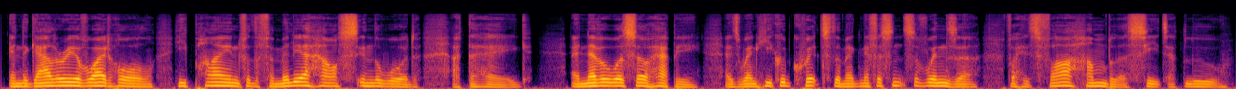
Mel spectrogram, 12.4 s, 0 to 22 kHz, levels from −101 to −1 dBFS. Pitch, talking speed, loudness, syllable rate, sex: 125 Hz, 185 wpm, -18 LUFS, 5.1 syllables/s, male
